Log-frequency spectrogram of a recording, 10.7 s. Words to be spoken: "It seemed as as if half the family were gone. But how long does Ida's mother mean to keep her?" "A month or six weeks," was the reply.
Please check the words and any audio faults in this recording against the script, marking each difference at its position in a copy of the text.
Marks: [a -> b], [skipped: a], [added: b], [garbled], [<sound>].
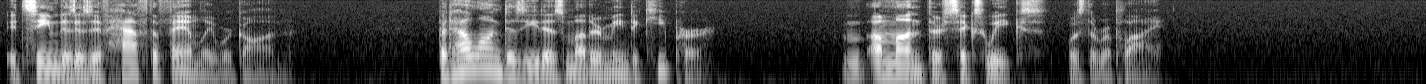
"It seemed as as if half the family were gone. But how long does Ida's mother mean to keep her?" "A month or six weeks," was the reply.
